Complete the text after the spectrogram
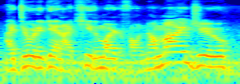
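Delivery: ordinary delivery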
